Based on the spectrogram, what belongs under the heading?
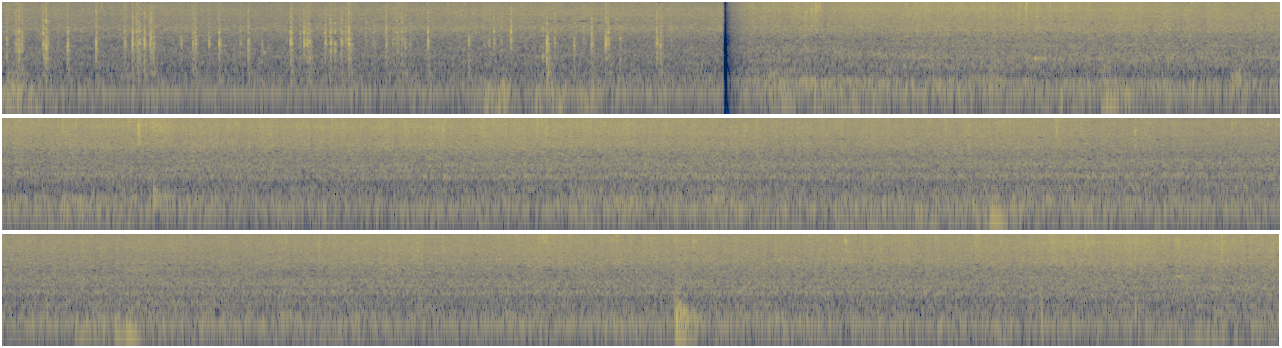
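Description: Heavy rain falling, an even hiss. For the first five seconds or so, many sharp drops tap close by on a roof window and its frame. Then the tapping stops abruptly and only the steady hiss of rain on the street remains, with one short knock late on.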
